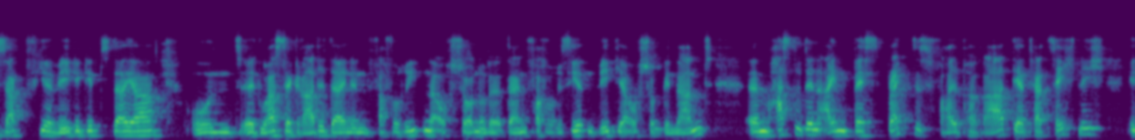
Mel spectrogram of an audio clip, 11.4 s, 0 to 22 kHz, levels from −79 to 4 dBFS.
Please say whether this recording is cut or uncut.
uncut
